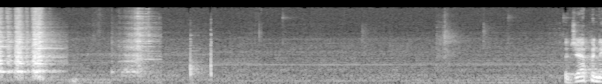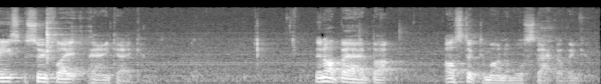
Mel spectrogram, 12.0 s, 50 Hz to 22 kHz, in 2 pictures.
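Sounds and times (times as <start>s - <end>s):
metal utensil scraping a pan: 0.0s - 1.7s.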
